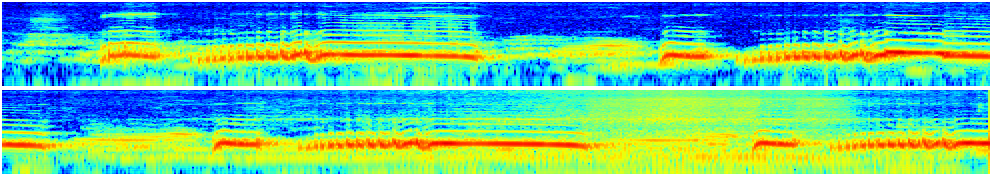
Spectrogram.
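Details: Barbary dove calling actively, used to encourage doves that rarely call: four long, low coos with sharp rising onsets, coming about every two and a half seconds, with faint hiss late in the recording.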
